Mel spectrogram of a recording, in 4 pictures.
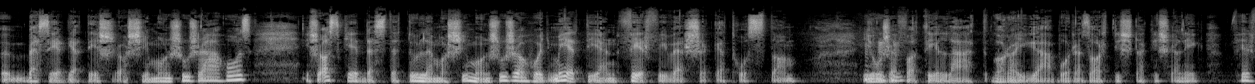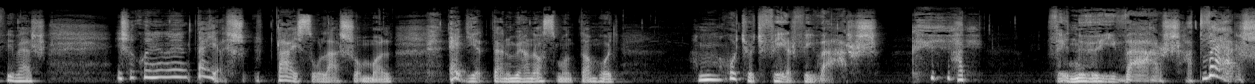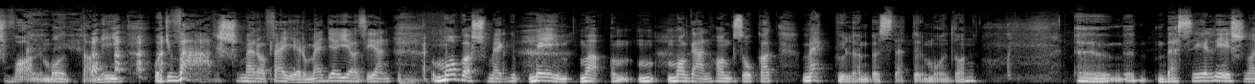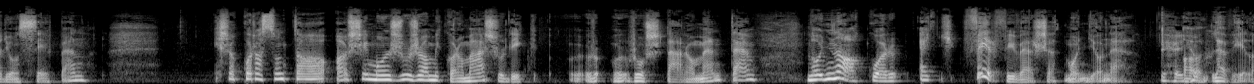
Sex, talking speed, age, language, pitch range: female, 105 wpm, 50-69, Hungarian, 140-210 Hz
